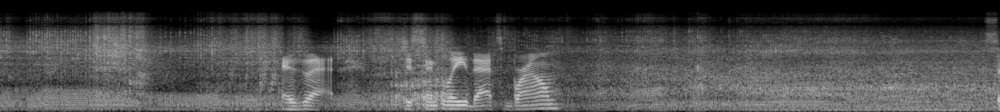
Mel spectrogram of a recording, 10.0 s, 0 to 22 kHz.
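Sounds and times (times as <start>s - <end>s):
small gasoline engine running: 0.0s - 10.0s.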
